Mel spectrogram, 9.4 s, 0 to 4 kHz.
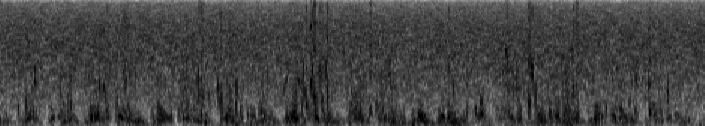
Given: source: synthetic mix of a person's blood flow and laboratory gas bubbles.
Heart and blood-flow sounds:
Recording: Doppler ultrasound of blood flow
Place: precordium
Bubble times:
0.00-0.04 s: bubbles
0.22-0.27 s: bubbles
0.30-0.55 s: bubbles
0.76-1.01 s: bubbles
1.15-1.83 s: bubbles
2.06-2.83 s: bubbles
2.87-3.33 s: bubbles
3.44-3.60 s: bubbles
3.75-4.44 s: bubbles
4.64-5.17 s: bubbles
5.20-5.40 s: bubbles
5.96-6.08 s: bubbles
6.16-6.46 s: bubbles
6.66-6.96 s: bubbles
7.00-7.75 s: bubbles
8.04-8.52 s: bubbles
8.61-8.83 s: bubbles
8.86-8.95 s: bubbles
From the record:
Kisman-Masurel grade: 342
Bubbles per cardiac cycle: rolling drumbeat, 9 or more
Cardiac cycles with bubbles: 100%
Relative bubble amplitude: moderate (0.250 to 0.450)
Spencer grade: 3 (all of the cardiac periods contain showers or single bubble signals, but not dominating or overriding the cardiac motion signals)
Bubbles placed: anywhere in the cardiac cycle

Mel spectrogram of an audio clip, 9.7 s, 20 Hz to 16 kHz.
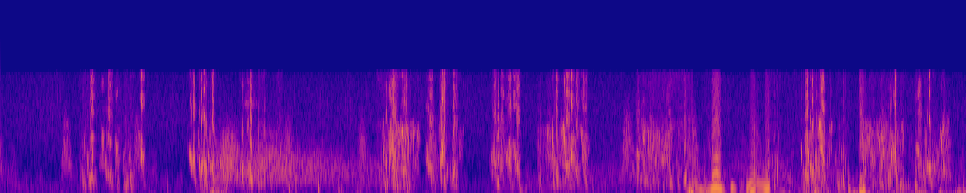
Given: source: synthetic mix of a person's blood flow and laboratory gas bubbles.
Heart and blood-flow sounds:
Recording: Doppler ultrasound of blood flow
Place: subclavian vein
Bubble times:
0.78-1.48 s: bubbles
1.85-2.21 s: bubbles
2.38-2.83 s: bubbles
3.76-4.21 s: bubbles
4.24-4.63 s: bubbles
4.88-5.22 s: bubbles
5.36-5.91 s: bubbles
6.20-6.22 s: bubbles
6.35-6.90 s: bubbles
7.02-7.22 s: bubbles
7.52-7.59 s: bubbles
7.64-8.49 s: bubbles
8.59-9.49 s: bubbles
From the record:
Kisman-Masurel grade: 332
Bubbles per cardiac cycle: rolling drumbeat, 9 or more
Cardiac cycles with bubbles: 50 to 99%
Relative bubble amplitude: moderate (0.250 to 0.450)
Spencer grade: 3 (all of the cardiac periods contain showers or single bubble signals, but not dominating or overriding the cardiac motion signals)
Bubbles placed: anywhere in the cardiac cycle

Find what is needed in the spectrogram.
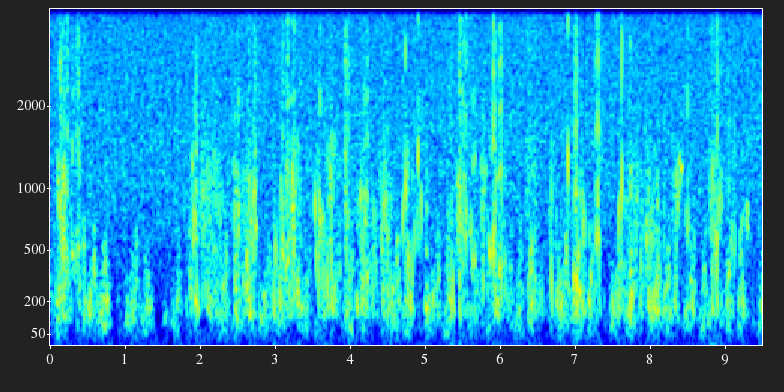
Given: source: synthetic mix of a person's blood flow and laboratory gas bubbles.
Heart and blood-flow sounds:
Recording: Doppler ultrasound of blood flow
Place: precordium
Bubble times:
0.02-0.47 s: bubbles
1.78-2.36 s: bubbles
2.40-2.85 s: bubbles
2.95-3.41 s: bubbles
3.50-4.59 s: bubbles
4.67-5.14 s: bubbles
5.28-5.68 s: bubbles
5.71-6.16 s: bubbles
6.33-6.85 s: bubbles
6.88-7.37 s: bubbles
7.53-8.22 s: bubbles
8.29-8.62 s: bubbles
8.77-8.98 s: bubbles
9.02-9.14 s: bubbles
9.17-9.33 s: bubbles
9.46-9.51 s: bubbles
From the record:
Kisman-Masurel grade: 233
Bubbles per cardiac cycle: several, 3 to 8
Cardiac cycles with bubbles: 50 to 99%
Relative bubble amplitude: loud (0.450 to 0.775)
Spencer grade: 3 (all of the cardiac periods contain showers or single bubble signals, but not dominating or overriding the cardiac motion signals)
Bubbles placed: anywhere in the cardiac cycle

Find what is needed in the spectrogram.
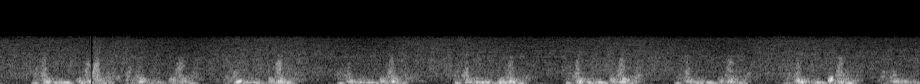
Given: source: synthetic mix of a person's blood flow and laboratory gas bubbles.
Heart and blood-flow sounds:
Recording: Doppler ultrasound of blood flow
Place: precordium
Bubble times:
no bubbles
From the record:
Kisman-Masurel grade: 000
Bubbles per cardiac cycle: 0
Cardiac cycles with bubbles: 0%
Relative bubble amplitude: no bubbles discernible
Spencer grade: 0 (complete lack of bubble signals)

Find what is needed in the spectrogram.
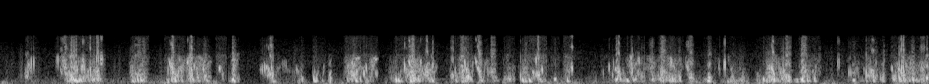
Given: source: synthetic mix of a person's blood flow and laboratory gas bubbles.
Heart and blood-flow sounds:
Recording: Doppler ultrasound of blood flow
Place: subclavian vein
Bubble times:
0.24-0.38 s: bubbles
0.54-1.06 s: bubbles
1.29-1.51 s: bubbles
1.64-2.12 s: bubbles
2.16-2.41 s: bubbles
2.59-3.06 s: bubbles
3.12-3.26 s: bubbles
3.44-3.79 s: bubbles
3.89-4.38 s: bubbles
4.49-5.00 s: bubbles
5.03-5.47 s: bubbles
5.50-5.60 s: bubbles
5.63-5.76 s: bubbles
6.00-6.97 s: bubbles
7.03-7.47 s: bubbles
7.54-8.20 s: bubbles
8.37-8.42 s: bubbles
8.46-9.30 s: bubbles
From the record:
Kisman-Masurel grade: 444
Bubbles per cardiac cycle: continuous sound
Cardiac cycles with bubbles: 100%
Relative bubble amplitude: maximal (0.775 to 0.999)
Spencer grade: 4 (maximum detectable bubble signal sounding continuously throughout systole and diastole of every cardiac period, and overriding the amplitude of the normal cardiac signals)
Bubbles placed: anywhere in the cardiac cycle

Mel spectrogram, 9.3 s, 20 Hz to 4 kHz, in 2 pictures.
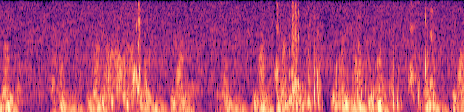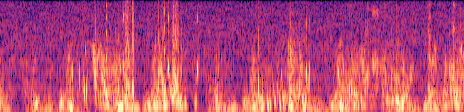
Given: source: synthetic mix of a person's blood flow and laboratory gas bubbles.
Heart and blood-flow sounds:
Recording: Doppler ultrasound of blood flow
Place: precordium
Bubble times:
0.92-1.54 s: bubbles
2.74-2.82 s: bubbles
2.87-3.24 s: bubbles
3.31-3.78 s: bubbles
3.89-4.38 s: bubbles
5.33-6.02 s: bubbles
6.17-6.54 s: bubbles
6.57-6.66 s: bubbles
6.75-6.83 s: bubbles
7.15-7.75 s: bubbles
7.96-8.79 s: bubbles
8.90-8.98 s: bubbles
9.05-9.29 s: bubbles
From the record:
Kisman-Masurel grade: 332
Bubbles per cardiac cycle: rolling drumbeat, 9 or more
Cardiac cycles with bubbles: 50 to 99%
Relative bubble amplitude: moderate (0.250 to 0.450)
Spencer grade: 3 (all of the cardiac periods contain showers or single bubble signals, but not dominating or overriding the cardiac motion signals)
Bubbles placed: anywhere in the cardiac cycle

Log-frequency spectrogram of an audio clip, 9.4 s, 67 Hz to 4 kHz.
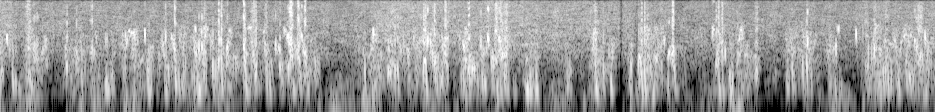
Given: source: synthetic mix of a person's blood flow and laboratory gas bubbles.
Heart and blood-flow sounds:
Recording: Doppler ultrasound of blood flow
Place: precordium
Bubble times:
0.00-0.42 s: bubbles
0.64-1.17 s: bubbles
1.20-1.37 s: bubbles
1.41-2.40 s: bubbles
2.44-3.19 s: bubbles
3.56-3.83 s: bubbles
3.86-4.49 s: bubbles
4.57-5.41 s: bubbles
5.62-5.75 s: bubbles
5.91-6.17 s: bubbles
6.27-6.80 s: bubbles
7.11-7.42 s: bubbles
7.54-7.62 s: bubbles
7.84-8.18 s: bubbles
8.25-8.45 s: bubbles
8.53-9.36 s: bubbles
From the record:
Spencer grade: 4 (maximum detectable bubble signal sounding continuously throughout systole and diastole of every cardiac period, and overriding the amplitude of the normal cardiac signals)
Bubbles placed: anywhere in the cardiac cycle

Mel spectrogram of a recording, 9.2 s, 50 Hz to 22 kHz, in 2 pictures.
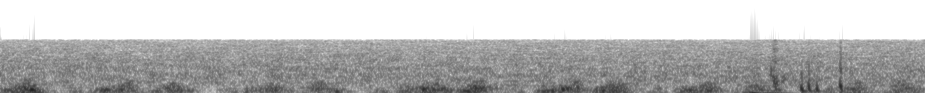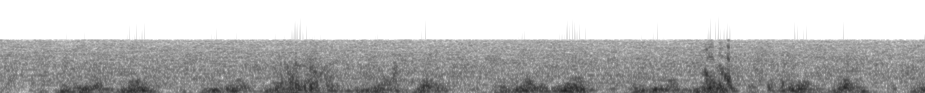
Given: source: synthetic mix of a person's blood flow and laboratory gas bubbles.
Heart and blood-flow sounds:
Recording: Doppler ultrasound of blood flow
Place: precordium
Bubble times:
3.83-3.93 s: bubbles
3.96-4.13 s: bubbles
4.17-4.25 s: bubbles
5.97-6.40 s: bubbles
6.56-6.68 s: bubbles
8.12-8.33 s: bubbles
8.44-8.63 s: bubbles
From the record:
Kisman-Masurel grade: 223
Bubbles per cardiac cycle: several, 3 to 8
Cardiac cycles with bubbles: 10 to 50%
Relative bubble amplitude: loud (0.450 to 0.775)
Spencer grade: 2 (many but less than half of the cardiac periods contain bubble signals, singularly or in groups)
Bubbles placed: anywhere in the cardiac cycle

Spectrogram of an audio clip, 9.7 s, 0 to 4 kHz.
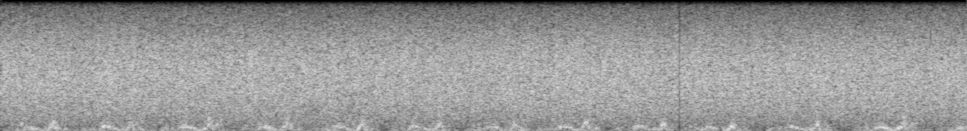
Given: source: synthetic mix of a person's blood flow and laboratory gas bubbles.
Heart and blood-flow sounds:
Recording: Doppler ultrasound of blood flow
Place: precordium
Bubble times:
0.17-0.26 s: bubbles
From the record:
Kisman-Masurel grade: 112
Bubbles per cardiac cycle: 1 to 2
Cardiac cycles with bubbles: 1 to 10%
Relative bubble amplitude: moderate (0.250 to 0.450)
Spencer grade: 1 (occasional bubble signal discernible with the cardiac motion signal, with majority of cardiac periods free of bubbles)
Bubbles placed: anywhere in the cardiac cycle

